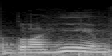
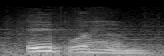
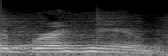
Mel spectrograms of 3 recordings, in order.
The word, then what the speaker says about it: Ibrahim: one thing interesting about Ibrahim is in when he used to live in America they used to call him Abraham now people are pronouncing his name properly after the show this is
